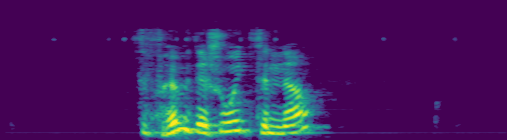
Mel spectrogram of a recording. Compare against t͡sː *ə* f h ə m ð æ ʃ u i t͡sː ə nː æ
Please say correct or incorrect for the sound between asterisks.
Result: correct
